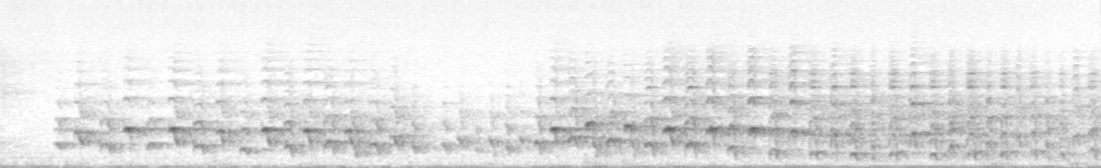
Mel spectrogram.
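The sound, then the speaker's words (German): A damp cloth with a little dish soap squeaks rapidly against a glass salad bowl, making a dense run of high, chattering squeals imitating monkeys, fairly loud, getting busier halfway through. “einer Glas-Salatschüssel, die ich beim äh, schwedischen Einrichtungshaus erworben habe, einen feuchten Lappen und ein bisschen Spülmittel äh, das Geräusch von Affen zu imitieren.”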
